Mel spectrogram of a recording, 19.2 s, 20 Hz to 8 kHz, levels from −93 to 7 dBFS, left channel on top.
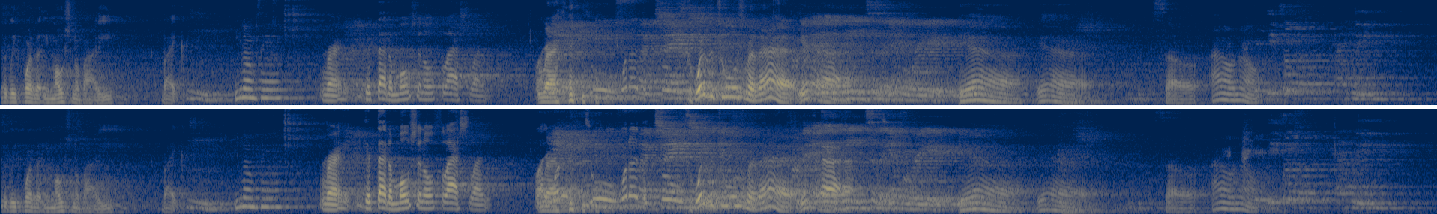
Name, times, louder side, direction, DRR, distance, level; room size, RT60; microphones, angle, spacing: voice 1, 0.0-1.5 2.2-2.5 3.1-3.8 7.2-7.7 9.2-11.3 12.8-14.5 15.5-16.8, left 4 dB, 85° left, 8 dB, 0.8 m, -36 dB
voice 2, 2.5-2.9 4.6-5.0 7.2-7.7 8.2-10.0 10.5-13.1 14.1-14.5 15.0-15.2 16.8-16.9 17.8-18.3, equal, 25° right, -7 dB, 4.1 m, -43 dB
voice 3, 4.3-6.5 7.1-7.6 7.9-9.1 10.9-11.4 16.6-16.7, right 6 dB, 85° right, 13 dB, 0.5 m, -35 dB
voice 4, 16.6-18.4, equal, 25° left, -6 dB, 4.8 m, -51 dB
25.0 x 21.0 x 9.9 m, 2.8 s
head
